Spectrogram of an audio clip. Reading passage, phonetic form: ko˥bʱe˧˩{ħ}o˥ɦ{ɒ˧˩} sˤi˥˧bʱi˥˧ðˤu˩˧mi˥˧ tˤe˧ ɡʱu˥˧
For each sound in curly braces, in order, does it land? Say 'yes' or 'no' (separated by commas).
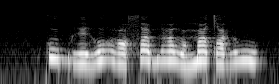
no, yes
